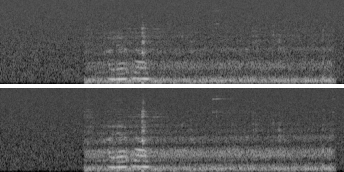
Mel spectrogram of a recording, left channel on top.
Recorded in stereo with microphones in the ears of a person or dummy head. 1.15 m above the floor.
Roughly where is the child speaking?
Right.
